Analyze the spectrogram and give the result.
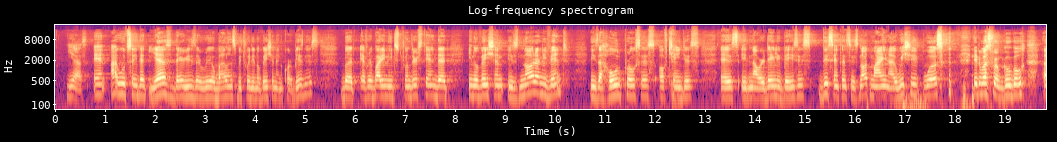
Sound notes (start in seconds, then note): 17.9 chuckles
